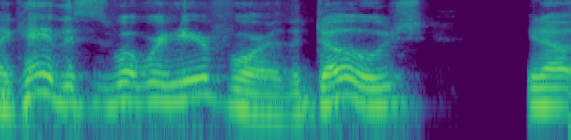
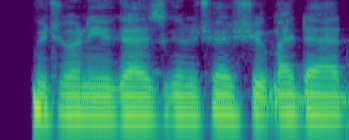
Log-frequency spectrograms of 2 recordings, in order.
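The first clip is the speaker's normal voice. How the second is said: flat, deep, dead-level monotone; 6 semitones lower than usual. Joking about Barron looking around at a crowd: Barron voice, flat and deep. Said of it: "He kinda has his dad voice, but it's a little flatter and deeper".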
